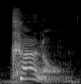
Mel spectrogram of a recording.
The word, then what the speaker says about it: colonel: Colonel. Easy, right? Say it after me. Colonel. Now, it's said like colonel and spelt like this.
